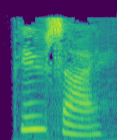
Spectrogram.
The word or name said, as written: fuci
